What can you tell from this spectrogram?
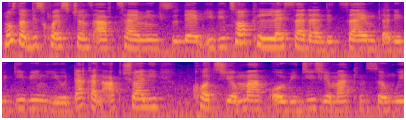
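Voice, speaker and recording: Speaking at a fairly quick pace over noticeable background noise, a woman with a Nigerian accent and a medium pitch has an animated tone. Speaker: IELTS tips vlogger. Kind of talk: casual tutorial.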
